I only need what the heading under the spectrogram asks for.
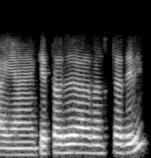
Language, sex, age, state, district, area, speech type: Odia, male, 18-30, Odisha, Puri, urban, conversation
